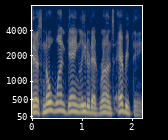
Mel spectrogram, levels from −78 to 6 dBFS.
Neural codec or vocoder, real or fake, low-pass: none; real; 7.2 kHz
